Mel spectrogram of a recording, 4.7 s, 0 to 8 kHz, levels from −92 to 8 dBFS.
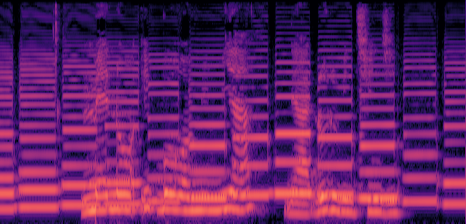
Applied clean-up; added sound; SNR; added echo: none; Wind instrument, woodwind instrument; 0 dB; none.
